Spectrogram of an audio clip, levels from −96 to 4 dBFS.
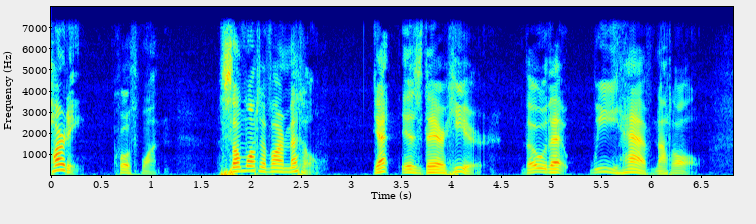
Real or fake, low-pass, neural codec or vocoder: fake; 7.2 kHz; vocoder, 22.05 kHz, 80 mel bands, Vocos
